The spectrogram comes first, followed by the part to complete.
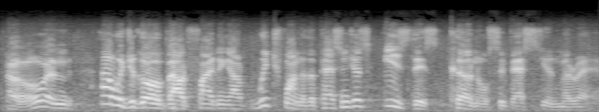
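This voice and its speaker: An actor playing a blunt, skeptical police inspector with a badgering manner, in a 1940s film style. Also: male voice, fairly high pitch, very animated, brisk, pushed and bright, rough recording. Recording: old film soundtrack, faint noise.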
